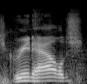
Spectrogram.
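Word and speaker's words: Greenhalgh: what it was yep you pronounced that g you hit that g green hge yep big time glad I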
